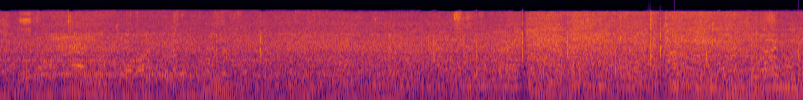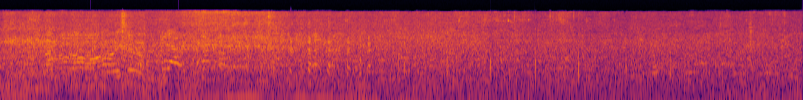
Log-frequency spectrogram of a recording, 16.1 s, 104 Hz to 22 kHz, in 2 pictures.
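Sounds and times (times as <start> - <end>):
general traffic: 0.0 - 16.0
indistinct voices: 0.0 - 16.0
vehicle engine rumbling: 0.0 - 16.0.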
